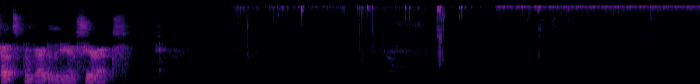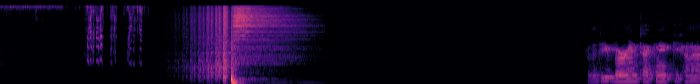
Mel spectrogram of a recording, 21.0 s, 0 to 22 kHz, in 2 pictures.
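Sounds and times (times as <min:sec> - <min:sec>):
drum roll into loud hit: 0:13.2 - 0:15.2
sharp drum hits: 0:13.2 - 0:15.3.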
